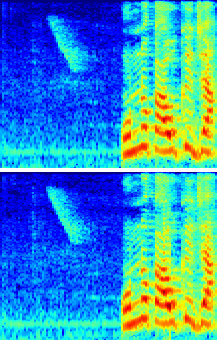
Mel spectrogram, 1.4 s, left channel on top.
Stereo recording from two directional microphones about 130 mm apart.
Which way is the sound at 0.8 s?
20° left (ahead or behind).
